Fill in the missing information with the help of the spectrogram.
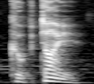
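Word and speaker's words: kuptoj: So if I say for example I understand it is kuptoy kuptoy and the oi syllable at the end is stressed ktoy or we understand kuptoy.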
